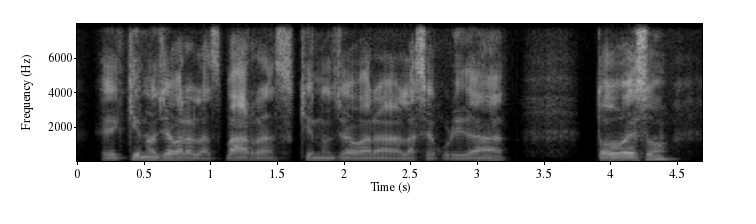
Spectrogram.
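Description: In a quiet background, a man speaks with fairly even intonation. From Monterrey, Nuevo León, Mexico. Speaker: music event promoter; guest. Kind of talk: casual interview. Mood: relaxed, conversational. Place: studio. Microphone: studio mic.

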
